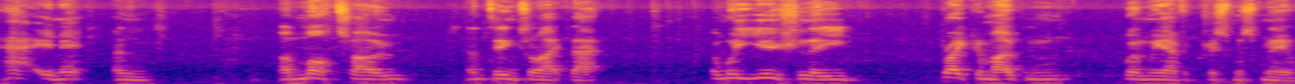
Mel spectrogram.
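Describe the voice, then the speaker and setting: A man with an English accent speaks at a medium pitch and a moderate pace. His delivery is monotone and flat, with long, frequent pauses. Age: 60s. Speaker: model train livestreamer. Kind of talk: casual livestream chat. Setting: live stream with chat. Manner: hesitant, filler-heavy.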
